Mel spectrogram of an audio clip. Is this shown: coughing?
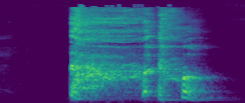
yes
